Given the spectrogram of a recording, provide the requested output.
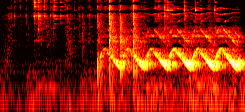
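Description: A beagle lets out a wavering, siren-like bay, rising and falling about three times a second, demanding dinner.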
